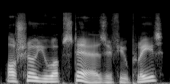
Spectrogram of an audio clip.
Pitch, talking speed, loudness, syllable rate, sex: 125 Hz, 245 wpm, -16 LUFS, 5.8 syllables/s, male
